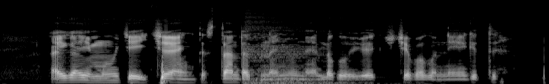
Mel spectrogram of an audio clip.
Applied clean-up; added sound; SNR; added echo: classical method spectral subtraction.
